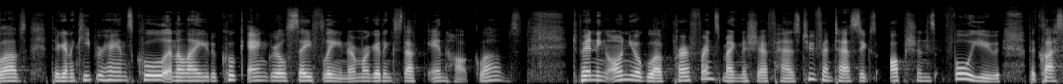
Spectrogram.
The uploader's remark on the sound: Is recorded live in front of a studio audience at the Studio 21 Podcast Café upstairs at Two Guys Smoke Shop in Salem, NH.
